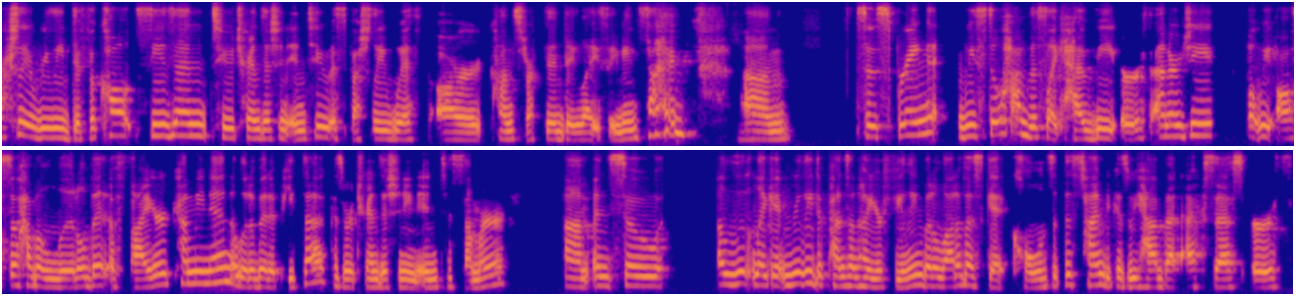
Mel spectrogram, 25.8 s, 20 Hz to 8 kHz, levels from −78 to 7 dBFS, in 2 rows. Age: 20-39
